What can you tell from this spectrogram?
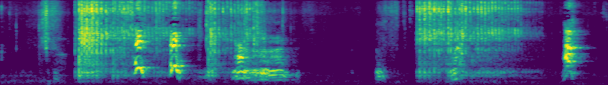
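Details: Ein, a puppy, plays with a door stopper indoors, letting out rough, growly barks and yips in uneven bursts, with one sharp higher yelp near the end and a faint voice in the background.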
